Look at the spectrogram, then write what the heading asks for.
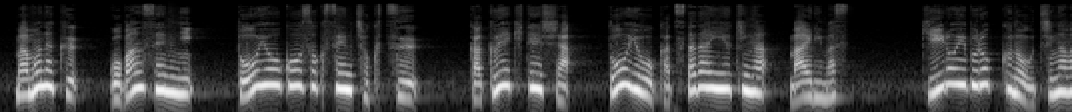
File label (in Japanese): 接近放送 女声, 各駅停車 東葉勝田台行; 5番線 東葉勝田台・津田沼方面; 鳴動は、やや遅めです。; 収録者:こたけ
